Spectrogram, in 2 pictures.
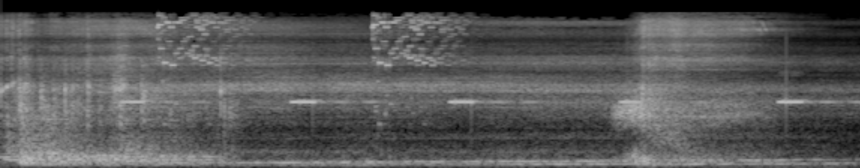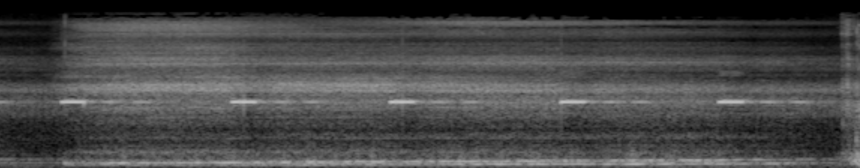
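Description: A countdown timer beeps with short, high electronic tones at a steady pace.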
